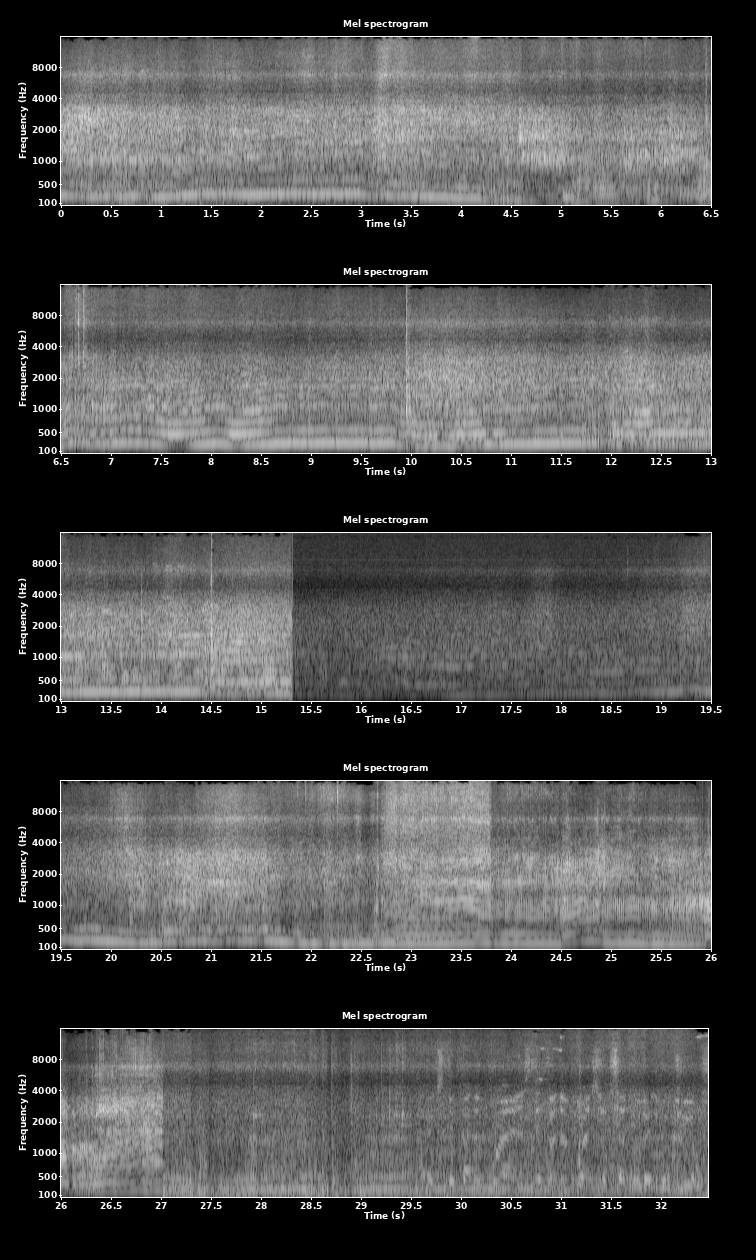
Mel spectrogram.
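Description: Rally car engine revving hard at a stage start, its pitch swinging up and down and dipping briefly about four seconds in. After a sudden cut, a rally car is heard coming through a bend on the stage, its engine rising and falling as it accelerates and shifts gear.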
